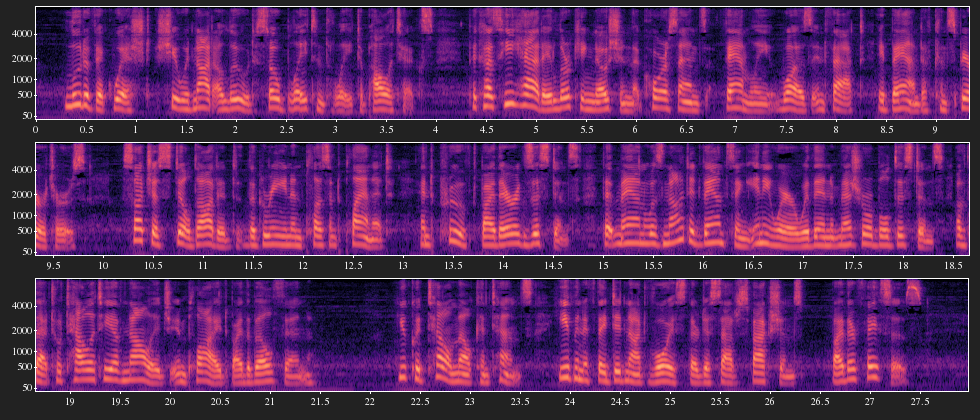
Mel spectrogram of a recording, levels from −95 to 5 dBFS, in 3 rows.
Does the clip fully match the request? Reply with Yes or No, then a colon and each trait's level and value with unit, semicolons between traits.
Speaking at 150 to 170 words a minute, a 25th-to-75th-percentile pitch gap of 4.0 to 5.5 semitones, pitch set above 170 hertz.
Yes: average, 155 wpm; average, 4.3 semitones; high, 190 Hz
